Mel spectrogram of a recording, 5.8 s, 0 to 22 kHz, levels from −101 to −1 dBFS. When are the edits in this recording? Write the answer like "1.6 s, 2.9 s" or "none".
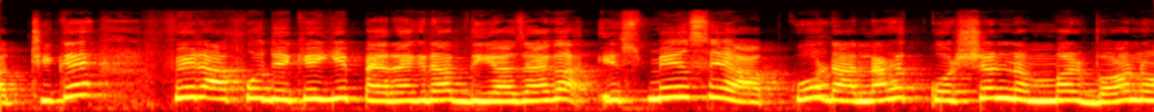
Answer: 4.1 s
